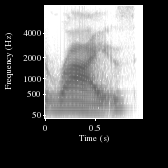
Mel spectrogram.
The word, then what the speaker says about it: rise: is um rice and Rise so rice the food has an S sound at the end rise to go up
